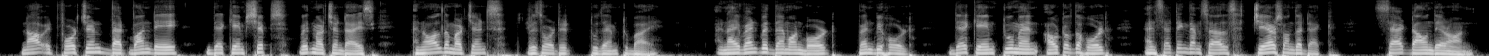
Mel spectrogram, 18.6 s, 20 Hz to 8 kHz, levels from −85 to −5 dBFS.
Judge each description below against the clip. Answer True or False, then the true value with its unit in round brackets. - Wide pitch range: False (3.0 semitones)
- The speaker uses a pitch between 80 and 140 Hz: True (135 Hz)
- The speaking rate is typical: True (150 wpm)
